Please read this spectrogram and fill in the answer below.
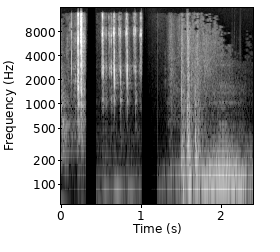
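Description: Intro sound effects: sharp clicks, then a quick run of about half a dozen clicks like keyboard typing, then, a little over a second in, a swelling low whoosh.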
